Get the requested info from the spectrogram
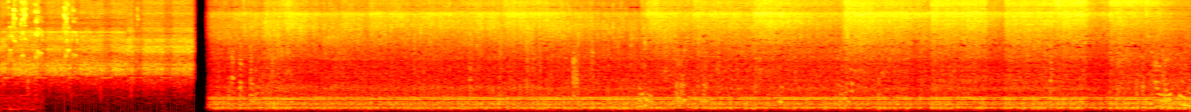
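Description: Hot oil sizzling steadily in a frying pan as sliced sausage and onion fry, with a steady hum underneath. The sound cuts out abruptly for a moment about two and a half seconds in.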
